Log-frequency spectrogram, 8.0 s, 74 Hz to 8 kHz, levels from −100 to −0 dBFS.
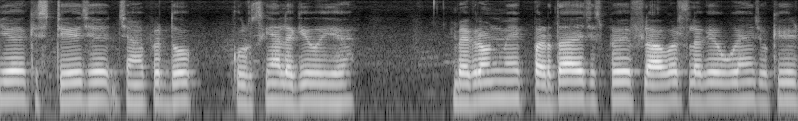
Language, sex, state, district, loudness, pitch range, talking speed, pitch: Hindi, male, Chhattisgarh, Bilaspur, -18 LUFS, 155-165 Hz, 180 wpm, 165 Hz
